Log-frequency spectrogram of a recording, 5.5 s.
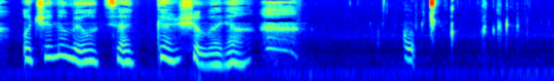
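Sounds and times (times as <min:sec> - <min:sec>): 
speech: 0:00.2 - 0:02.8
person eating and chewing food: 0:03.7 - 0:05.3.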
